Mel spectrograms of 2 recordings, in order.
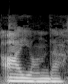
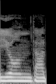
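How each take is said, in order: First: The name begins with an 'eye' sound. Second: The name begins with an 'ee' sound. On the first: This is how English speakers say the name. The speaker calls it wrong. "deci ei spun a Ionda" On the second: This is how the name is said in Romanian. The speaker calls it right. "Se pronunță Ionda"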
